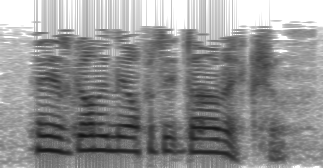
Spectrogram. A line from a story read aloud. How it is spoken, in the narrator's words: exclaimed Mr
